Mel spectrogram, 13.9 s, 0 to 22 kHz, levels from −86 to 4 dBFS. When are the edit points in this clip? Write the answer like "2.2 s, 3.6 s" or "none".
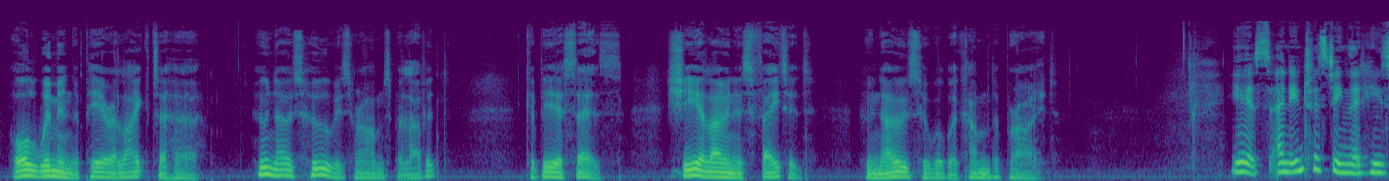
none

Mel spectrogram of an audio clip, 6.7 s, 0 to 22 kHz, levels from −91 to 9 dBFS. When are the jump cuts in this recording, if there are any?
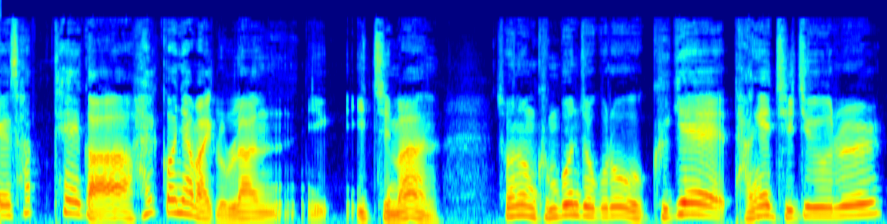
1.6 s

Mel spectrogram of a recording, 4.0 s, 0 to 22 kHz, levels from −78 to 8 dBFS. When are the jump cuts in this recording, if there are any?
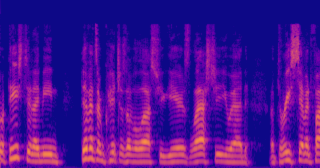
1.3 s

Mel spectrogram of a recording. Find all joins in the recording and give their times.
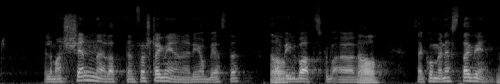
none

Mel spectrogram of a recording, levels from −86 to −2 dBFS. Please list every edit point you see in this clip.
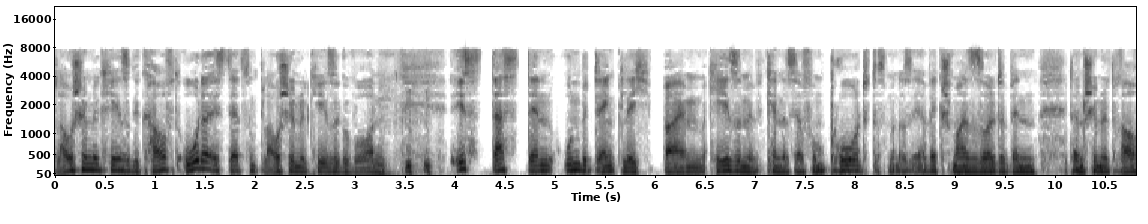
6.5 s

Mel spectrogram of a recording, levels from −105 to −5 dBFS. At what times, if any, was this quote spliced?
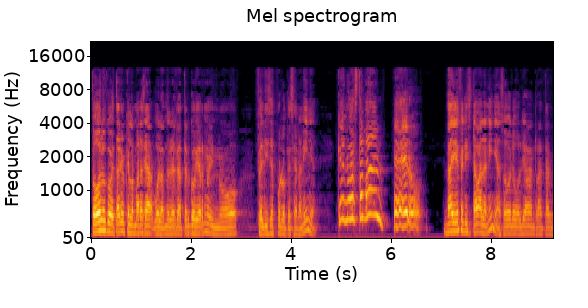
1.0 s

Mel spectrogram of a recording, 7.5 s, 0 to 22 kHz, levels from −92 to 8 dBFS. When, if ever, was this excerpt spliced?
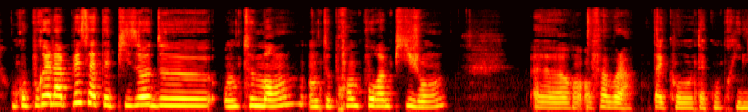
none

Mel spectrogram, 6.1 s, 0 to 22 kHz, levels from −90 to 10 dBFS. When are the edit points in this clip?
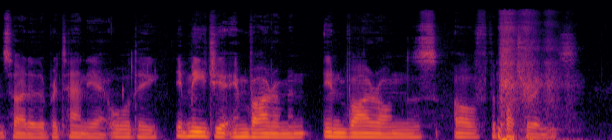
1.7 s

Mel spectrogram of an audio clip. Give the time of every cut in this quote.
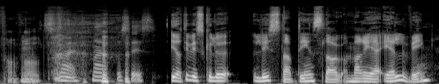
1.8 s, 2.5 s, 2.9 s, 3.4 s

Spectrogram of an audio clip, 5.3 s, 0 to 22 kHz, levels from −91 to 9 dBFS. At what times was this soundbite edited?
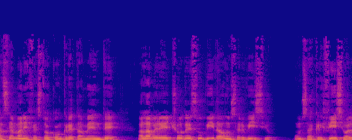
none

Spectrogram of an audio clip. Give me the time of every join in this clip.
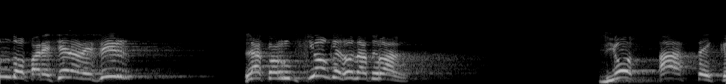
none

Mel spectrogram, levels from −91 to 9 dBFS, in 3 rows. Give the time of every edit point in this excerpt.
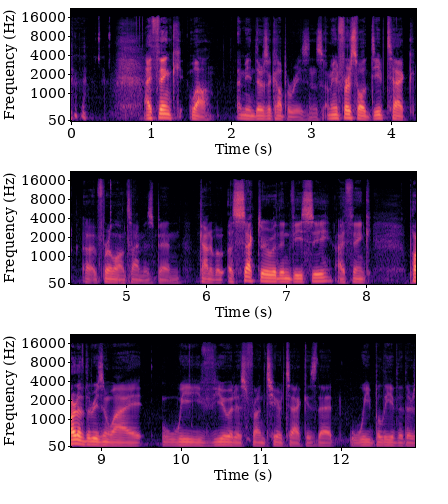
none

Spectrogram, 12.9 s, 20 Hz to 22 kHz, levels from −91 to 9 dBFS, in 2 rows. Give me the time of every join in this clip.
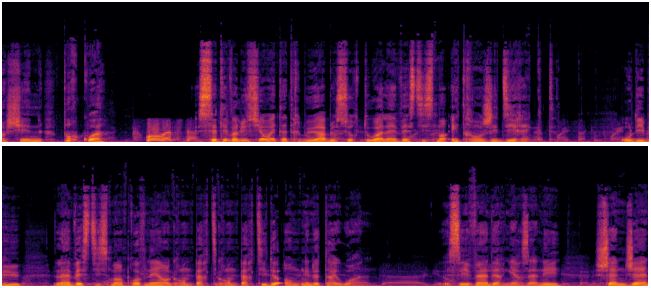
8.6 s, 9.5 s

